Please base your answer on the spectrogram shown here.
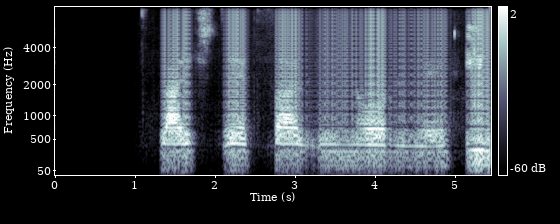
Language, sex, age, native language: Icelandic, female, 10, Icelandic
